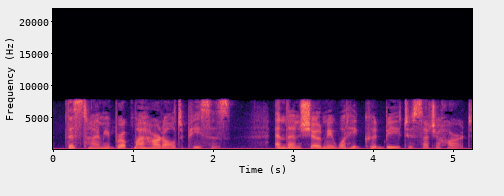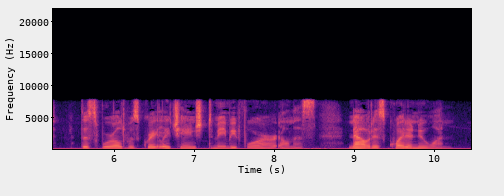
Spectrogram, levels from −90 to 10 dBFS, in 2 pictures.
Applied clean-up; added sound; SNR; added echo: none; none; none; none.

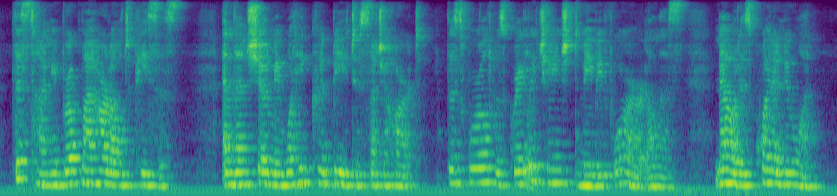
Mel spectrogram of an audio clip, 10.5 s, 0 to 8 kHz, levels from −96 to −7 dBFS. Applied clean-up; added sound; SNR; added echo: none; none; none; reverberation time 0.7 s.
